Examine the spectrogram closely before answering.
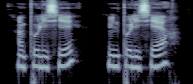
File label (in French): "policier", French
